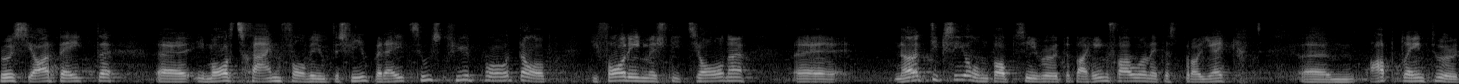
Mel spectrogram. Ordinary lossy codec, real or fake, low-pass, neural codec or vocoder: none; fake; 7.2 kHz; codec, 16 kHz, 1.1 kbps, Voila-Tokenizer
